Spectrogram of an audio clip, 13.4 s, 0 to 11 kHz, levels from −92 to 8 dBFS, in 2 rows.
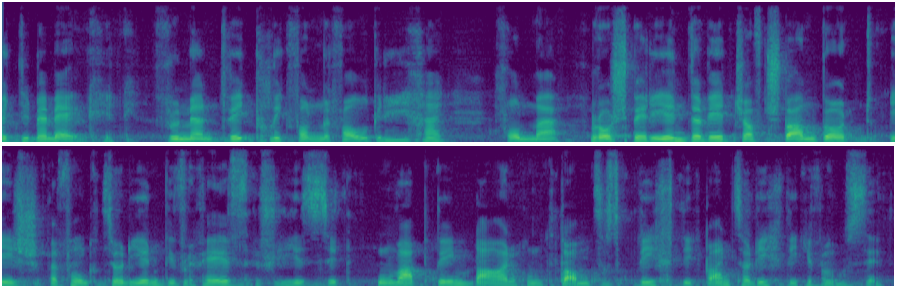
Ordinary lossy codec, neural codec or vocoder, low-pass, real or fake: none; autoencoder, 22.05 kHz, a latent of 192 numbers a frame, VITS, trained on one speaker; none; fake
